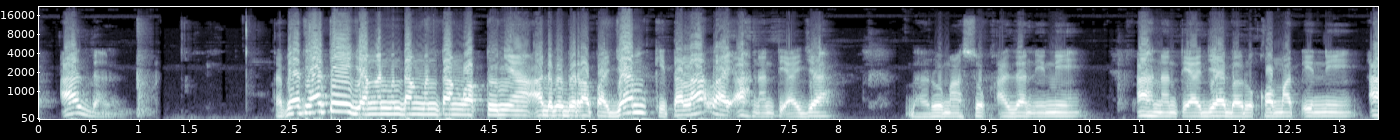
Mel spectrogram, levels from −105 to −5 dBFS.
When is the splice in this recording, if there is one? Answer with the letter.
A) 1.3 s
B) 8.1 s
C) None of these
A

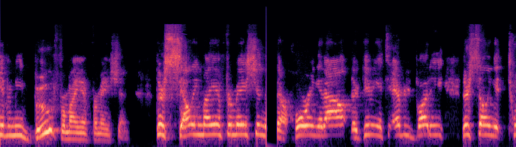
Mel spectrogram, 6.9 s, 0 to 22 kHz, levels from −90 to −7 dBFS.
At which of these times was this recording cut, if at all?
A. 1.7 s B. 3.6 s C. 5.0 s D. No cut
B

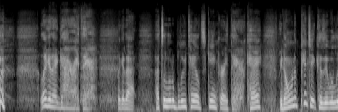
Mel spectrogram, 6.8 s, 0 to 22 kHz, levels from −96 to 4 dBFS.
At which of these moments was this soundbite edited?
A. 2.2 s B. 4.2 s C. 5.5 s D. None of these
A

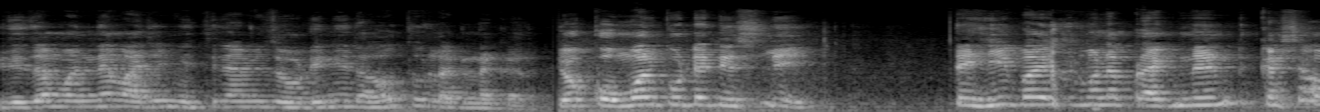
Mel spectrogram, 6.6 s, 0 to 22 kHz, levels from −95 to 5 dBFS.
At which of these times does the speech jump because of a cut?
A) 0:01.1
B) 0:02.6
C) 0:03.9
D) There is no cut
B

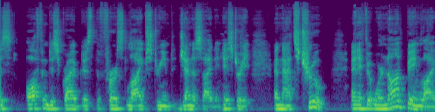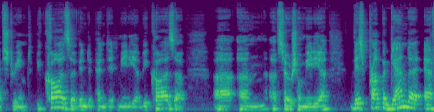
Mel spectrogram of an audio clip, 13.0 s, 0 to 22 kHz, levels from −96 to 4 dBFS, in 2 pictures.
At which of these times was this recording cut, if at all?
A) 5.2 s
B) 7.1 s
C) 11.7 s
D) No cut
D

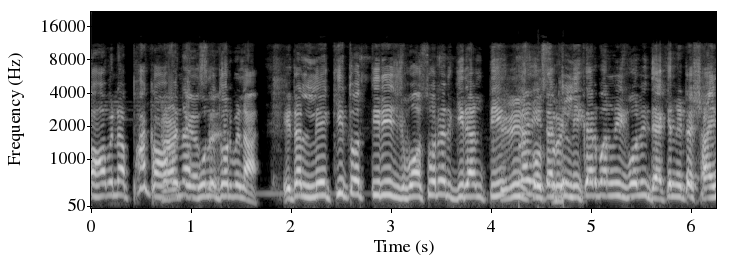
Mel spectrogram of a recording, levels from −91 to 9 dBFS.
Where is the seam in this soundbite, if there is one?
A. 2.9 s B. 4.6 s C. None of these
B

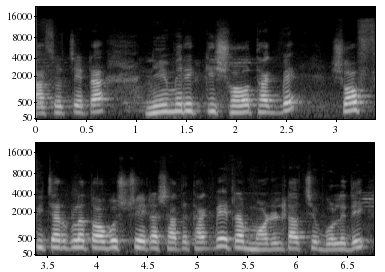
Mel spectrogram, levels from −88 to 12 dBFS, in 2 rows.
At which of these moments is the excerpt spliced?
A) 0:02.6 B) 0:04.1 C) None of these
C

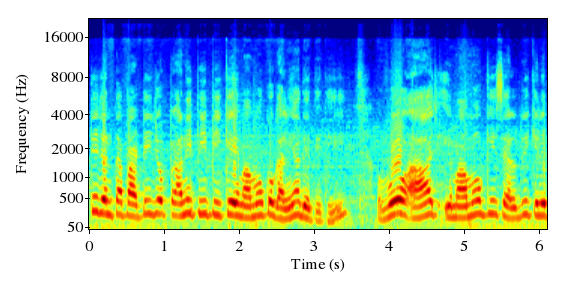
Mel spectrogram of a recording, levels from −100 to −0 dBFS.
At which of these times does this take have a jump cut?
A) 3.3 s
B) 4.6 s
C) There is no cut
C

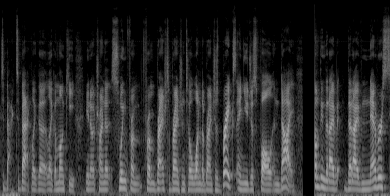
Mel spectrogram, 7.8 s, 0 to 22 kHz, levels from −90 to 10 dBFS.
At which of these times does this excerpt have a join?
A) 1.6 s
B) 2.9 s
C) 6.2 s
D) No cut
C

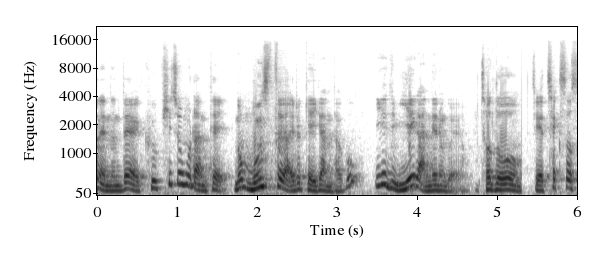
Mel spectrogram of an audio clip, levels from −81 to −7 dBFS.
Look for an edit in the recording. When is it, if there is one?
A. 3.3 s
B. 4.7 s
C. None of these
C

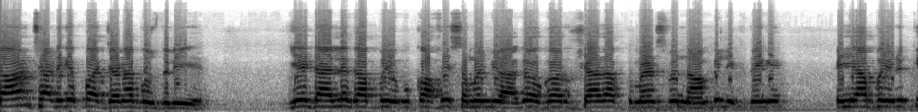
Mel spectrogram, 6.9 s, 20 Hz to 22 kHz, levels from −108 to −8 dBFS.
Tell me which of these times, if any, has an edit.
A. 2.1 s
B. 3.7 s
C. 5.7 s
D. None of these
D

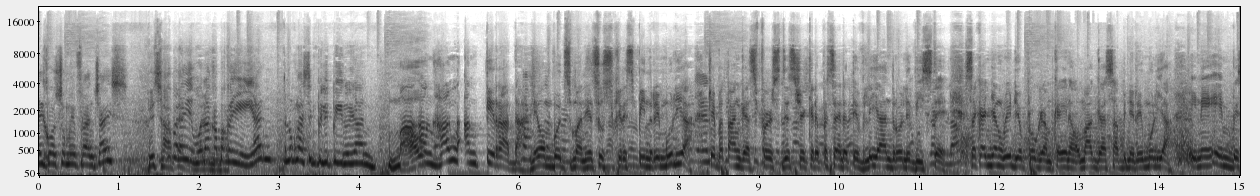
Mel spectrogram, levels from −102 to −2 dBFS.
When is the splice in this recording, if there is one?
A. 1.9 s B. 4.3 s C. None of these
C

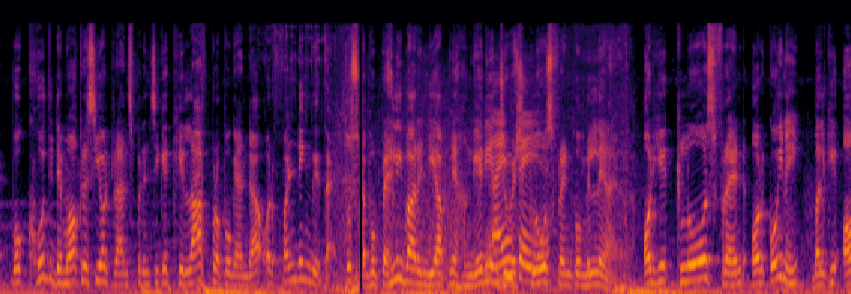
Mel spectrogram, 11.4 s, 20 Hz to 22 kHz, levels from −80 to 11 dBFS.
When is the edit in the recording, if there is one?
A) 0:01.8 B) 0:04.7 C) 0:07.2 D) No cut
B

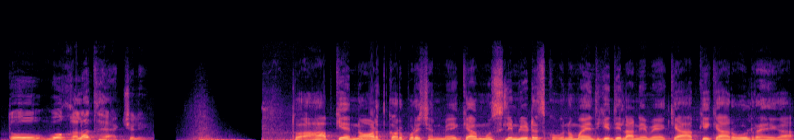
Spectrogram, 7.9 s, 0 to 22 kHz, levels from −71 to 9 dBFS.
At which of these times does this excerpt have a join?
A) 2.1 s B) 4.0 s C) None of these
A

